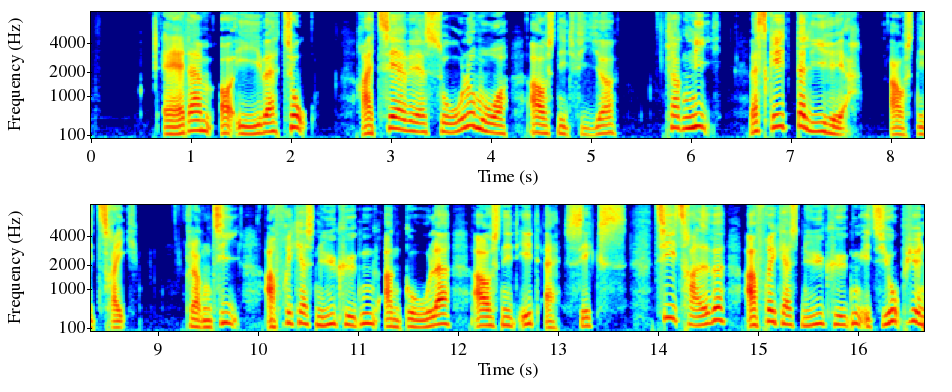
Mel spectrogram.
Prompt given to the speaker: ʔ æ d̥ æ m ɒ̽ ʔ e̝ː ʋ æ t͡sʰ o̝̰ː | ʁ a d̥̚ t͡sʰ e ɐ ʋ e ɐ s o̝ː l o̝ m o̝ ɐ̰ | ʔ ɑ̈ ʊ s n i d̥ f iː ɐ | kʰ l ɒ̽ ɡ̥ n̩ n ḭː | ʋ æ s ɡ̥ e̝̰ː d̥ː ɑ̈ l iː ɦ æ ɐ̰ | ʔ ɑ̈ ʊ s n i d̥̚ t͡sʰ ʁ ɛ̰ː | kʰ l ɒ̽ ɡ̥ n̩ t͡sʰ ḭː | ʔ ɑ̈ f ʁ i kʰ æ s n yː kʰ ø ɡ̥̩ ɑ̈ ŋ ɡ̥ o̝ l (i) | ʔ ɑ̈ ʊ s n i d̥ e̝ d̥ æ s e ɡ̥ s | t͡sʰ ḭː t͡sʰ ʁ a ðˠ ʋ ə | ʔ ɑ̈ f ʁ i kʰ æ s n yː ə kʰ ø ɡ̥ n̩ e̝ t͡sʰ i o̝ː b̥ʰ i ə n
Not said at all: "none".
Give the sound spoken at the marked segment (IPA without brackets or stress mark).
æ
